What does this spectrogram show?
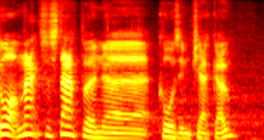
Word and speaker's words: Checo: It's pronounced Checo, not Sergio. I'm calling what I want. But I'll tell you what, Max Verstappen calls him Checo.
